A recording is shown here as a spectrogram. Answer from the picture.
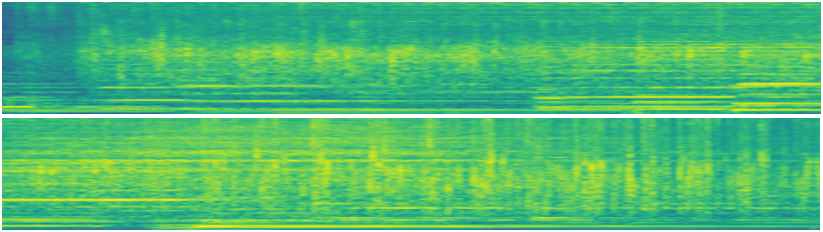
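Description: A live pop band of keyboard, guitars and saxophone plays the song's closing held chords, with bass notes changing a few times. The audience applauds over the music as the song ends.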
